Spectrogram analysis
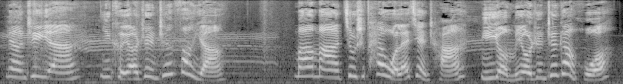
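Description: A woman's voice: extremely high pitch, lively intonation, normal speed, fairly bright tone, faint music behind. A woman doing a smug, tattling three-eyed sister. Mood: bossy. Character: nosy jealous three-eyed girl sister.

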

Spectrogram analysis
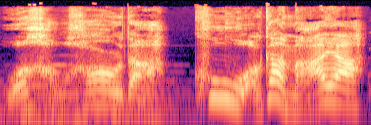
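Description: A woman's voice: on the high side, big pitch swings, pushed and bright, soft background music, pitched below the performer's own voice, heavily acted. A woman playing a fondly scolding old granny. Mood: chiding. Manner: chiding, slow and soothing. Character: older mother, fondly scolding grandma. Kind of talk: children's storybook acting.

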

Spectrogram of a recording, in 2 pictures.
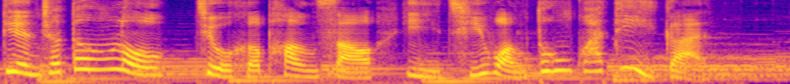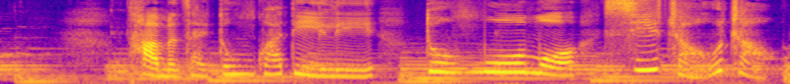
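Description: Children's story narrator, woman; high, lively melody, slow and gentle. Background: children's music.

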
